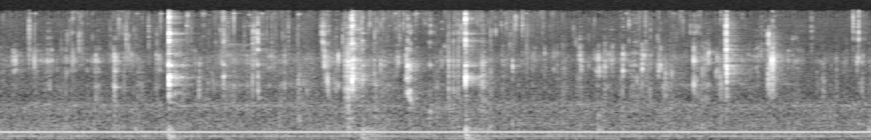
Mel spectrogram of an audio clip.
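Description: Chewing of soft food close to the microphone, with a handful of short sharp clicks of the mouth and utensils, the loudest about two seconds in. A steady low hum runs underneath.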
